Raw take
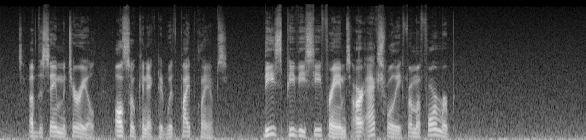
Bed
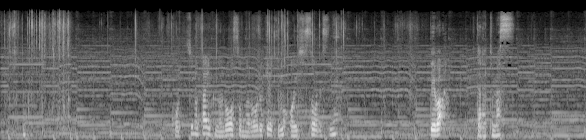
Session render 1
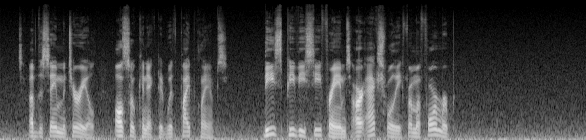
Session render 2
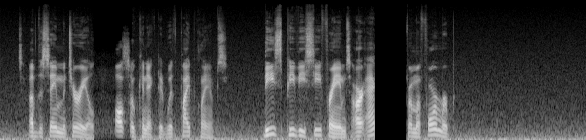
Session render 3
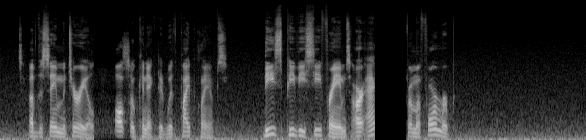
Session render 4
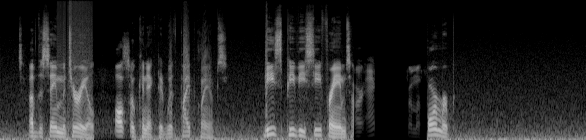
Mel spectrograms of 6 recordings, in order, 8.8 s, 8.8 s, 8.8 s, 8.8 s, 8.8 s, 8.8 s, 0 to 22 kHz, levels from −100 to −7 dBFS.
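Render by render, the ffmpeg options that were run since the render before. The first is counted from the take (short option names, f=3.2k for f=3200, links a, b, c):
-af "afftdn=nr=6:nf=-46"
-filter_complex "[0:a]asettb=1/sr,asplit=3[a][b][c];[a]atrim=end=1.404[d];[b]atrim=start=1.4:end=1.98,asetpts=PTS-STARTPTS,afade=t=in:d=0.004:c=qsin,afade=t=out:st=0.576:d=0.004:c=qsin,highpass=340,equalizer=f=400:t=q:w=4:g=-4,equalizer=f=980:t=q:w=4:g=-6,equalizer=f=1.5k:t=q:w=4:g=-10,equalizer=f=3.3k:t=q:w=4:g=-8,lowpass=f=3.8k:w=0.5412,lowpass=f=3.8k:w=1.3066[e];[c]atrim=start=1.976[f];[d][e]acrossfade=d=0.004:c1=hsin:c2=qsin[g];[g][f]acrossfade=d=0.004:c1=qsin:c2=hsin,asplit=3[h][i][j];[h]atrim=end=5.62,asetpts=PTS-STARTPTS,afade=t=out:st=5.616:d=0.004:c=hsin[k];[i]atrim=start=5.62:end=6.1,asetpts=PTS-STARTPTS,volume=0[l];[j]atrim=start=6.1,asetpts=PTS-STARTPTS,afade=t=in:d=0.004:c=hsin[m];[k][l][m]concat=n=3:v=0:a=1"
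-af "volume=-9.5dB"
-filter_complex "[0:a]asettb=1/sr,asplit=3[a][b][c];[a]atrim=end=0.854[d];[b]atrim=start=0.85:end=1.39,asetpts=PTS-STARTPTS,afade=t=in:d=0.004:c=qsin,afade=t=out:st=0.536:d=0.004:c=qsin,aeval=exprs='val(0)+0.5*0.00596*sgn(val(0))':c=same[e];[c]atrim=start=1.386[f];[d][e]acrossfade=d=0.004:c1=hsin:c2=qsin[g];[g][f]acrossfade=d=0.004:c1=qsin:c2=hsin,asettb=1/sr,asplit=3[h][i][j];[h]atrim=end=2.474[k];[i]atrim=start=2.47:end=4.01,asetpts=PTS-STARTPTS,afade=t=in:d=0.004:c=qsin,afade=t=out:st=1.536:d=0.004:c=qsin,volume=34.5dB,asoftclip=hard,volume=-34.5dB[l];[j]atrim=start=4.006[m];[k][l]acrossfade=d=0.004:c1=hsin:c2=qsin[n];[n][m]acrossfade=d=0.004:c1=qsin:c2=hsin,asettb=1/sr,asplit=3[o][p][q];[o]atrim=end=5.304[r];[p]atrim=start=5.3:end=6.41,asetpts=PTS-STARTPTS,afade=t=in:d=0.004:c=qsin,afade=t=out:st=1.106:d=0.004:c=qsin,bandpass=f=2.7k:t=q:w=17[s];[q]atrim=start=6.406[t];[r][s]acrossfade=d=0.004:c1=hsin:c2=qsin[u];[u][t]acrossfade=d=0.004:c1=qsin:c2=hsin"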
